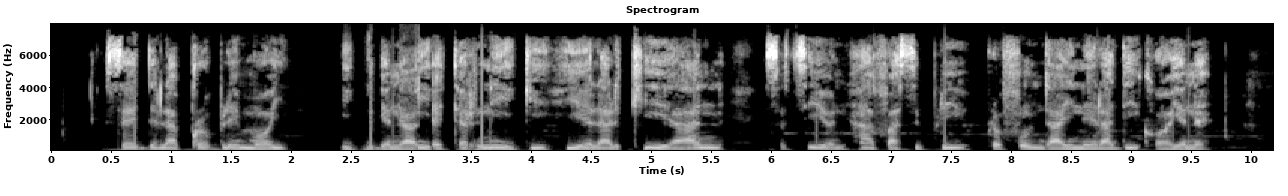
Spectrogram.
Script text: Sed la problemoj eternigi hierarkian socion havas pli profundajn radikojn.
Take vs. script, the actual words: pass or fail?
fail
